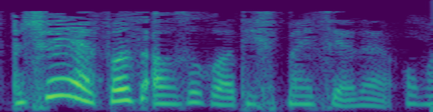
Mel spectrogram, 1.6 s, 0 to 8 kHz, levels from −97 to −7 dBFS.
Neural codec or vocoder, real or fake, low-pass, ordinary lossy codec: codec, 16 kHz in and 24 kHz out, 1 kbps, XY-Tokenizer; fake; 7.2 kHz; MP3, 24 kbps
